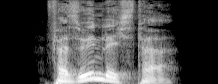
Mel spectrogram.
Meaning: inflection of versöhnlich: 1. strong/mixed nominative masculine singular superlative degree 2. strong genitive/dative feminine singular superlative degree 3. strong genitive plural superlative degree
- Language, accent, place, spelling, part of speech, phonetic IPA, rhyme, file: German, Germany, Berlin, versöhnlichster, adjective, [fɛɐ̯ˈzøːnlɪçstɐ], -øːnlɪçstɐ, De-versöhnlichster.ogg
